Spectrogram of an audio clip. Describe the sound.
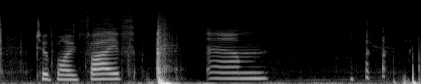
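A man falls over with his chair, producing one heavy bang among other short creaking and scraping sounds.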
